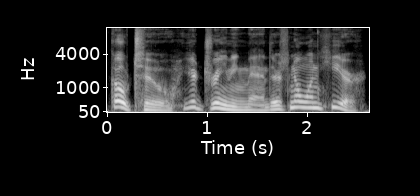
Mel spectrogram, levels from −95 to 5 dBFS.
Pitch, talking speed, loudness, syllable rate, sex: 150 Hz, 160 wpm, -17 LUFS, 5.6 syllables/s, male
